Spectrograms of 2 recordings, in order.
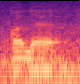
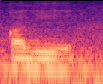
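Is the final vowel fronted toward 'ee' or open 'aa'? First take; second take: open; fronted. First: The final vowel is a fully open 'aa'. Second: The final vowel leans toward an 'ee' sound. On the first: This follows the Quraysh dialect with fatḥ. "لغته عليه الصلاة والسلام كان فيها فتح" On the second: This follows the Najdi dialect with imala. "حمزة يقرأ مثلا"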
